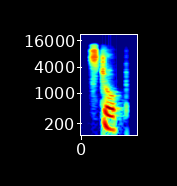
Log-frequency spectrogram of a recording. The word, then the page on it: stope: Indian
